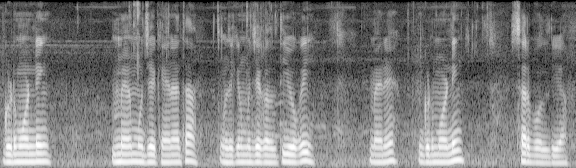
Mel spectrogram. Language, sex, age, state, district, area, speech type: Urdu, male, 18-30, Uttar Pradesh, Aligarh, urban, spontaneous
